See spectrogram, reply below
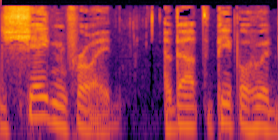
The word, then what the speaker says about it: Schadenfreude: It's understandable for English speakers to make your mistake of not pronouncing the ending I in Schadenfreude because of the silent E at the end of so many of our words. But an E at the end of German words following a consonant is almost always pronounced a, as in Porsche, not Porsche.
